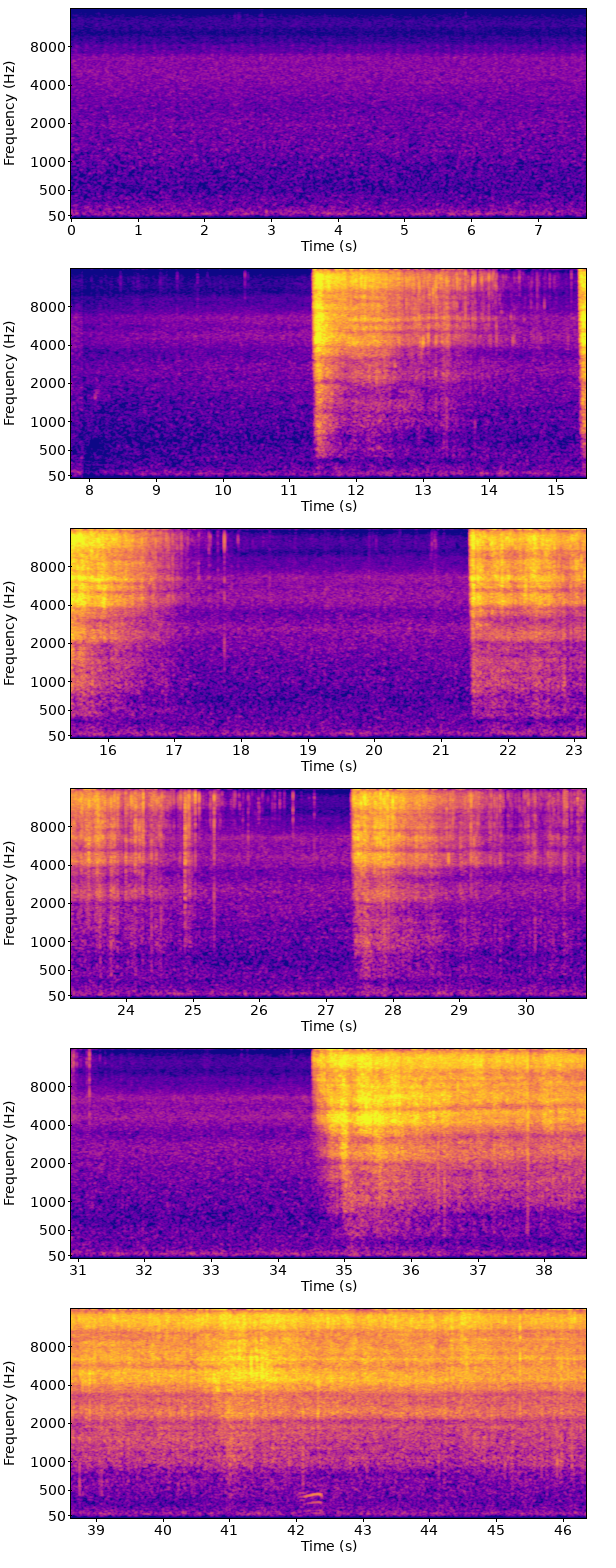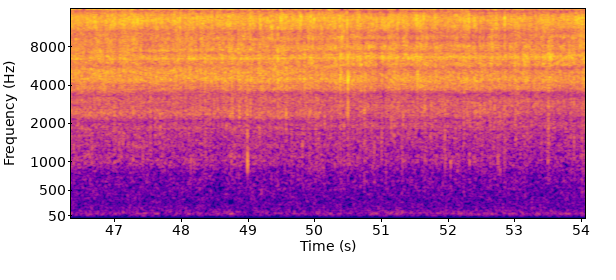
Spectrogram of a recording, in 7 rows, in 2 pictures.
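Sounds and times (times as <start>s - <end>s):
food sizzling in hot oil: 11.4s - 17.9s, 21.4s - 26.6s, 27.4s - 31.2s, 34.5s - 54.0s.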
